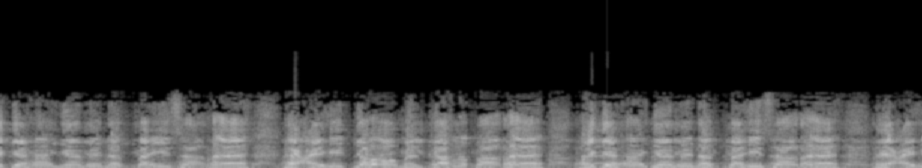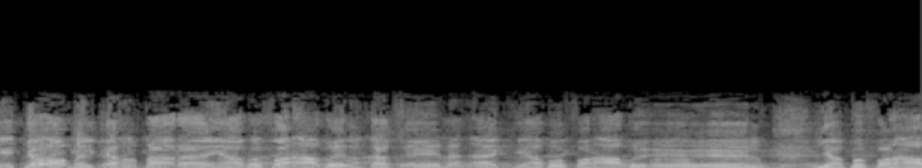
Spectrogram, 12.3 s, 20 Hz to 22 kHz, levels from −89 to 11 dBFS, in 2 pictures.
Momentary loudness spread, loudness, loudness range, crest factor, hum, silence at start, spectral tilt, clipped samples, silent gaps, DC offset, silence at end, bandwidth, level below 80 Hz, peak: 6 LU; -17 LUFS; 4 LU; 18 dB; none; 0 s; -2 dB/octave; under 0.1%; none; under 0.1%; 0 s; 10 kHz; -44 dBFS; 0 dBFS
